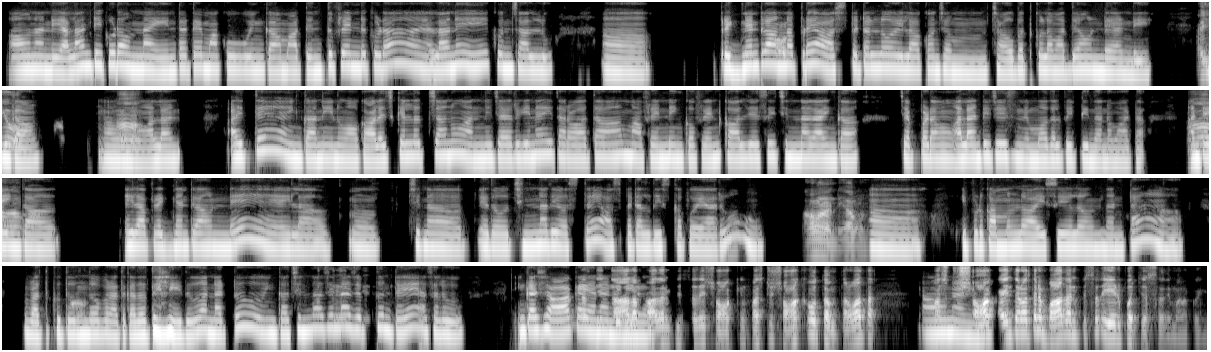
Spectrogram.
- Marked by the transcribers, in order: in English: "టెన్త్ ఫ్రెండ్"; in English: "ప్రెగ్నెంట్‌గా"; in English: "హాస్పిటల్‌లో"; other background noise; in English: "ఫ్రెండ్"; in English: "ఫ్రెండ్ కాల్"; in English: "ప్రెగ్నెంట్‌గా"; in English: "ఆస్పిటల్"; in English: "ఐసీయూలో"; laughing while speaking: "తెలీదు"; in English: "షాకింగ్"
- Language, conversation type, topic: Telugu, podcast, సున్నితమైన విషయాల గురించి మాట్లాడేటప్పుడు మీరు ఎలా జాగ్రత్తగా వ్యవహరిస్తారు?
